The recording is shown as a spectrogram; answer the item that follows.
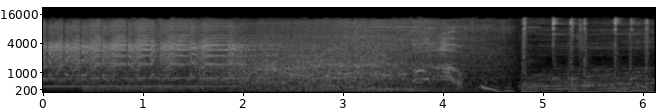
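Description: Film soundtrack: a held, steady tone over a dense rushing sound fades out about two seconds in. A sharply falling swoop follows, and then devotional music with heavy drums starts abruptly near the end.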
